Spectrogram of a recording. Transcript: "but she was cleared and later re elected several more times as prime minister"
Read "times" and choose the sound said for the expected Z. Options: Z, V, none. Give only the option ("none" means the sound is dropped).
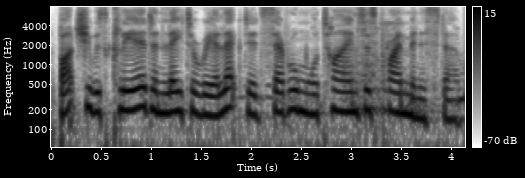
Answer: Z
